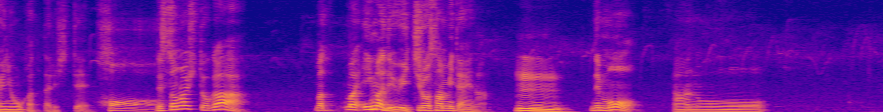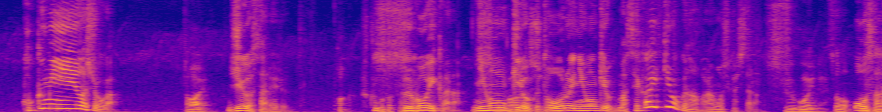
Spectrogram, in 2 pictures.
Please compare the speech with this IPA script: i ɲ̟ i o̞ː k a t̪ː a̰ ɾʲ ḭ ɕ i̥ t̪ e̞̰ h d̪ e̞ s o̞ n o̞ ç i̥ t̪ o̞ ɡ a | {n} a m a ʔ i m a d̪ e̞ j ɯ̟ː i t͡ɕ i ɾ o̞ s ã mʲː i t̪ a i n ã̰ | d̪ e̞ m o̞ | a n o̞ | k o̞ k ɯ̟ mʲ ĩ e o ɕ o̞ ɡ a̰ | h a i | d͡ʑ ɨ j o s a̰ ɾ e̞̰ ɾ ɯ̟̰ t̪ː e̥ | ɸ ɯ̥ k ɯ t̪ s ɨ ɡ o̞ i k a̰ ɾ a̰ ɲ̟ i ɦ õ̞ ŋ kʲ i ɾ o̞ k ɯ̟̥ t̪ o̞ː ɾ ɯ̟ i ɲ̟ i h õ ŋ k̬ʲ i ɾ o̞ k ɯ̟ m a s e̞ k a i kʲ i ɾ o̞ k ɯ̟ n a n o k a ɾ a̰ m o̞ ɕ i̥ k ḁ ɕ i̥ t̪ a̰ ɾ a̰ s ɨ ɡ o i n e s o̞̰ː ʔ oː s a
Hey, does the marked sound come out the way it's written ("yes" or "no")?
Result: no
